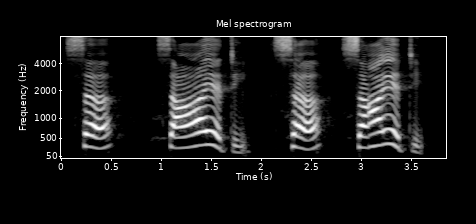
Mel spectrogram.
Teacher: Now, this is the second syllable because in society there are 4 syllables. It is the second syllable that carries a stress.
